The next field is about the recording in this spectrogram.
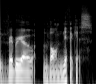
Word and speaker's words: Vibrio vulnificus: And type three is a gram-negative marine organism, most frequently Vibrio vulnificus.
